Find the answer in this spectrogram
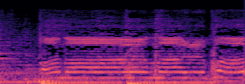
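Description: Music: a slow Turkish folk song, a long sung line with wavering pitch over steady low accompaniment, a new phrase beginning about half a second in.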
